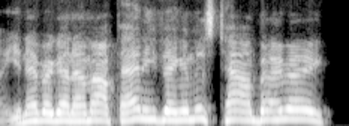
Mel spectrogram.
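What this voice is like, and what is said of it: Imitates a famous singer's voice. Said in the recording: “my Frank Sinatra impression”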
